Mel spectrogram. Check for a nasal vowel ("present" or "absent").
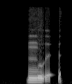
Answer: absent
